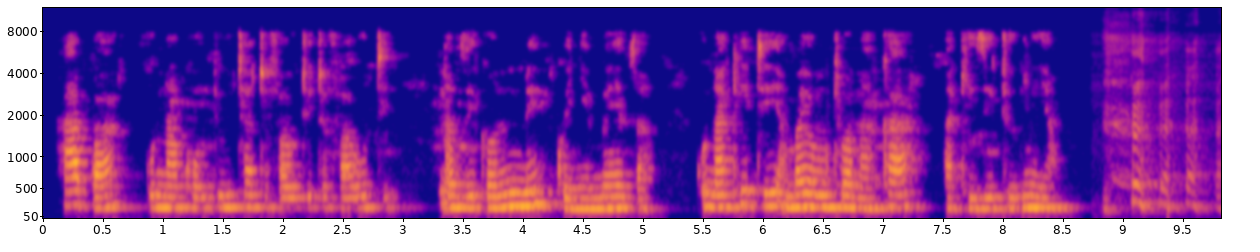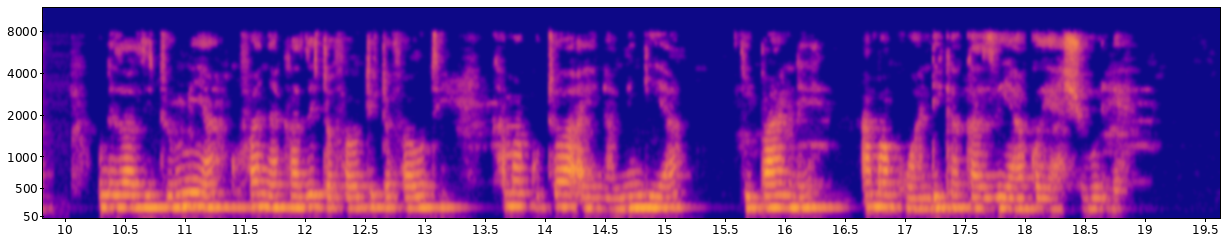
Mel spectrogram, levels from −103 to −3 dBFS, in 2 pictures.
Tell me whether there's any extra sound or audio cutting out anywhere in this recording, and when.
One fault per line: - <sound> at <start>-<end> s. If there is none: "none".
- laugh at 8.8-9.9 s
